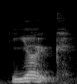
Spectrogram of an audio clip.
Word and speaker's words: yolk: Yoke, yoke. All of these words have a silent L. That means you don't need to pronounce the L sound.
